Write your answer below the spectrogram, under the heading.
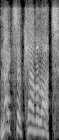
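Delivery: very high, commanding, high-pitched rallying shout. Voicing a knight who stands up to rally troops: in-character rallying call. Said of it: "starts speaking out".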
